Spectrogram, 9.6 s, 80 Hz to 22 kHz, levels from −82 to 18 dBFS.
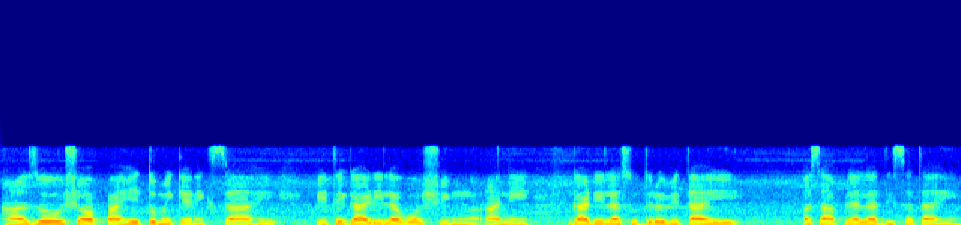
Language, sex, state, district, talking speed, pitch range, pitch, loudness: Marathi, male, Maharashtra, Chandrapur, 120 wpm, 240-255 Hz, 245 Hz, -15 LUFS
